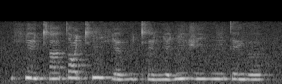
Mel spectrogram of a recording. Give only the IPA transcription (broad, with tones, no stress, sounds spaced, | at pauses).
ç ẽ˦˨ cʰ ã˧ t ɑ˦ cʰ i˦ ç ɛ˨ v ɪ˧ cʰ ẽ˨ ɲ ɛ˨ ʎ ĩ˦ ʒ i˦ v ĩ˦ t e˦ j ə˧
